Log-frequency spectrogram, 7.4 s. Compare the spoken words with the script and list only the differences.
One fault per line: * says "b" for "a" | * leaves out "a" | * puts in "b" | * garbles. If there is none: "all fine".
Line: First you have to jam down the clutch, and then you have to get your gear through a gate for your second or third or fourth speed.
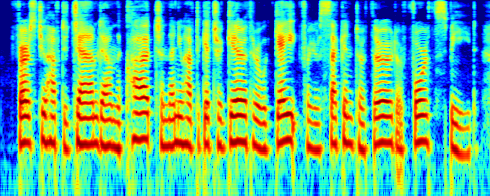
all fine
